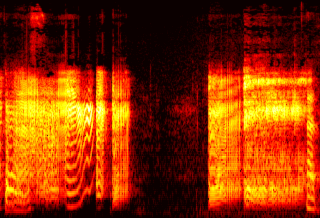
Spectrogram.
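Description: Electronic toy fart gun playing recorded fart noises twice. The first runs on and cuts off about a second and a half in; after a short pause a second one plays until just before the end.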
